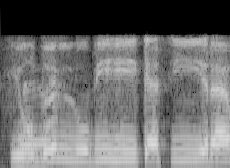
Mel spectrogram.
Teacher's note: هنا الراء مرققة لأنها مفتوحة ومسبوقة بياء مادية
